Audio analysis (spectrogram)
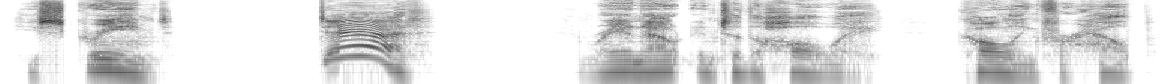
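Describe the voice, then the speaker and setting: A man narrates an audiobook in a calm, measured way. His pace is slow and his voice slightly husky, and the dry, close recording has no room echo. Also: mid-range voice. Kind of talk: scripted narration.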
